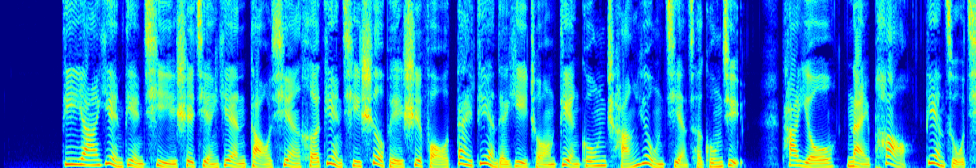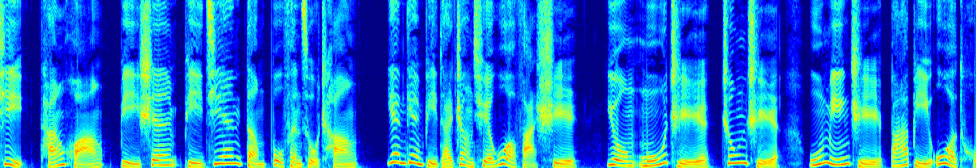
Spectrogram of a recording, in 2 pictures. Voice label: 女, 解说, 低压验电笔解说配音

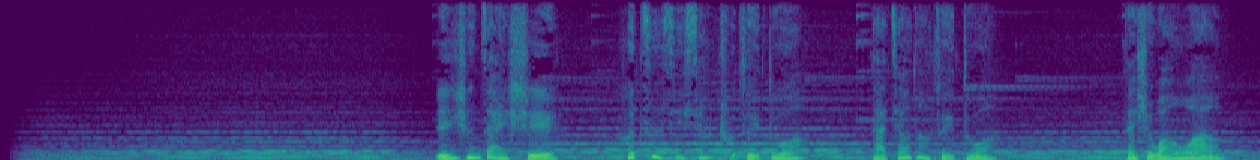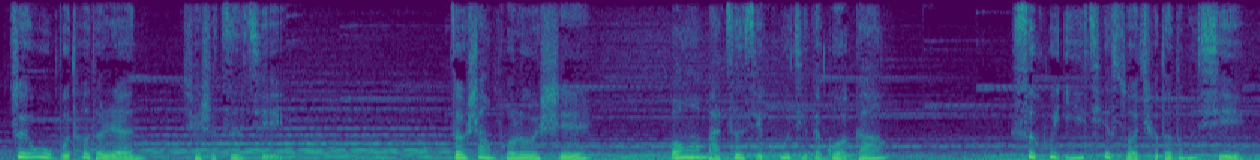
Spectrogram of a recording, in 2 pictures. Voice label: 女 电台 端庄 抒情 温柔

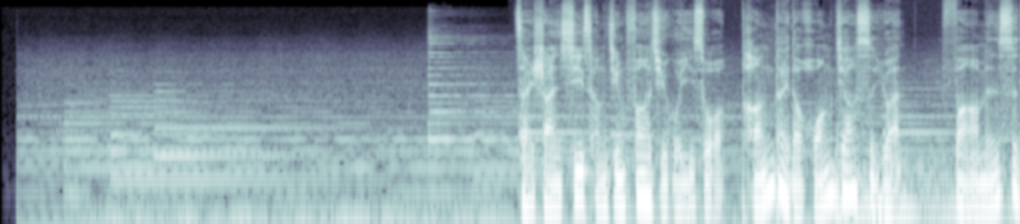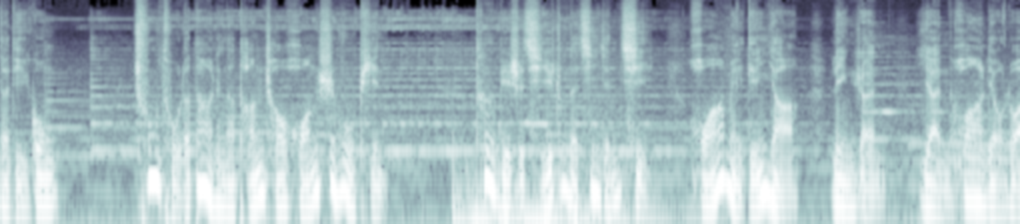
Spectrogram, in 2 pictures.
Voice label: 男 纪律片 沉稳 深邃 磁性; 法门寺成品

